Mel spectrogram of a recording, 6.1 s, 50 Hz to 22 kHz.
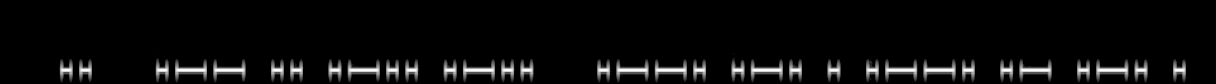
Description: Morse code, heard as a keyed tone, about 25 wpm, 700 Hz. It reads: I WILL PREPARE
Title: Sentences from Top 1000 Words - Review Part 6 - 25wpm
